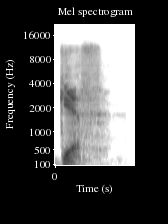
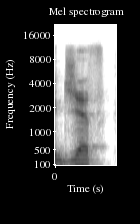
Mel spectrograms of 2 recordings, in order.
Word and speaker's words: GIF: I know that GIF, the first word is graphic, so that's a hard G. So I say GIF, but I've heard plenty of people say GIF.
